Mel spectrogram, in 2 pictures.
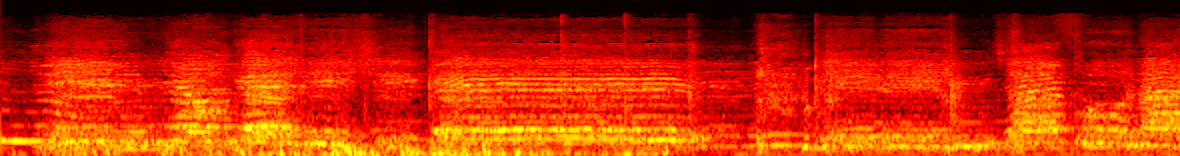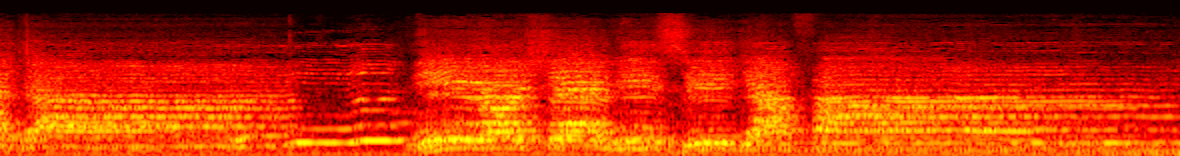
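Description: A congregation singing together in a group, in sung phrases with short breaks between them.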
